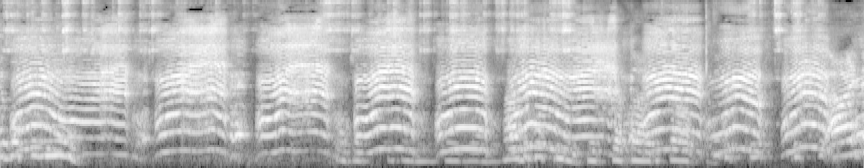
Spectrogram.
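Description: Newborn baby crying hard in a steady run of short, high-pitched wails, about one or two a second, without a break.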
